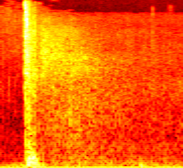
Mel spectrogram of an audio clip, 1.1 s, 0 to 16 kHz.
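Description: A frag grenade goes off in Arma 3: one sharp, heavy blast near the start, followed by a fading rumble and a faint second thud, with no voices.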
